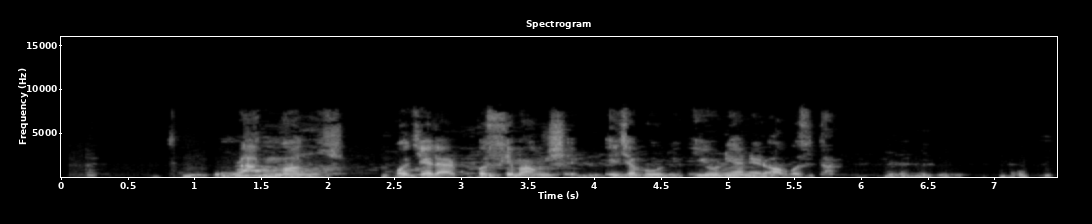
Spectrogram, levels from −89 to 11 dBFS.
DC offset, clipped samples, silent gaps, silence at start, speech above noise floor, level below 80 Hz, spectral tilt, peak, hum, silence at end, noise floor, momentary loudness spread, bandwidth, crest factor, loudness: under 0.1%; under 0.1%; none; 0.2 s; 46 dB; -56 dBFS; -6 dB/octave; -2 dBFS; none; 0.05 s; -65 dBFS; 18 LU; 8.2 kHz; 18 dB; -19 LUFS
